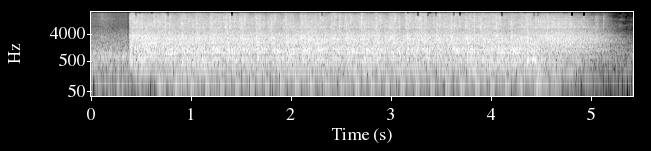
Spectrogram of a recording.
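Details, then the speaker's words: 2002 Polaris Scrambler 400 4x4 ATV with about 110 psi compression (owner suspects worn rings), new spark plug fitted; fires instantly into a fast busy single-cylinder run, holds a few seconds, then dies; owner suspects flooding wetting the plug. "all right so we put a new plug in and it fired up instantly and then died again almost like it's flooding out"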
